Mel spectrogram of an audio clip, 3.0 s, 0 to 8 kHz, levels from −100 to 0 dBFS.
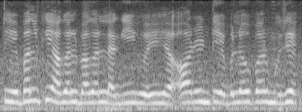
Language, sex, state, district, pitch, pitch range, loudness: Hindi, female, Haryana, Rohtak, 270 Hz, 255-280 Hz, -13 LUFS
